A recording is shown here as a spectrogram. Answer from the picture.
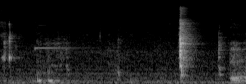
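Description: A single sharp knock about two seconds in, much louder than anything else, over faint background.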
